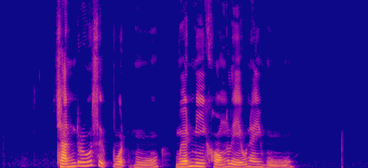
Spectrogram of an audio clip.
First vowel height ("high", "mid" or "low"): low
